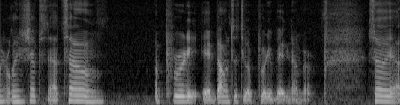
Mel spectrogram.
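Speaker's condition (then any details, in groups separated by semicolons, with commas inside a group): Quadriplegic cerebral palsy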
